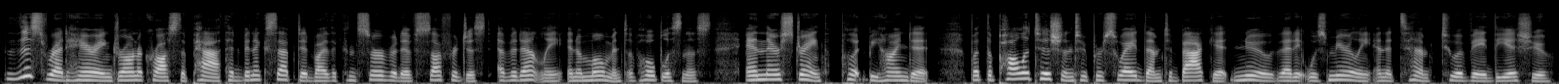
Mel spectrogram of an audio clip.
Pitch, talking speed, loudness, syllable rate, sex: 185 Hz, 180 wpm, -20 LUFS, 5.1 syllables/s, female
